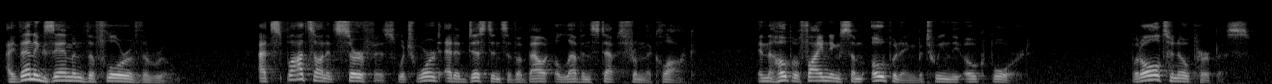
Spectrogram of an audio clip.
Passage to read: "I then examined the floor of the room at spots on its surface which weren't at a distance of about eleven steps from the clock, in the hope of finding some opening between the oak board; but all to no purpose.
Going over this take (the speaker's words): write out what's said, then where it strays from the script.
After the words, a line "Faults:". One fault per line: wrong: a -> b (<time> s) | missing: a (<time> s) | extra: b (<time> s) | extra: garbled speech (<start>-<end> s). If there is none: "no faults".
"I then examined the floor of the room at spots on its surface which weren't at a distance of about eleven steps from the clock, in the hope of finding some opening between the oak board; but all to no purpose.
Faults:
no faults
